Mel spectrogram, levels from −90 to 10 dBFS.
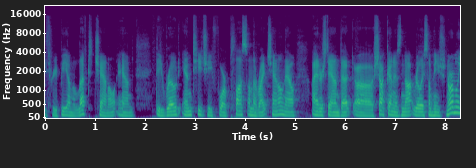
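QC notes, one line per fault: No faults found in the audio. Nothing in the sound calls for a timed entry.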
